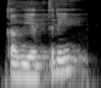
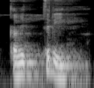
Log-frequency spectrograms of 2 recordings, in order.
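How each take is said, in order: First: कवयित्री with all four syllables, ka-va-yi-tri; correct form. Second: कवित्री with three syllables, ka-vi-tri; wrong form. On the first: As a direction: say कवयित्री keeping the va-yi. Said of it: "शुद्ध शब्द है". (सही शब्द: कवयित्री, पूरा उच्चारण) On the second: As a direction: drop the va-yi: कवित्री. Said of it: "अशुद्ध शब्द है". (गलत शब्द: कवित्री, छोटा उच्चारण) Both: Shown as a demonstration.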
